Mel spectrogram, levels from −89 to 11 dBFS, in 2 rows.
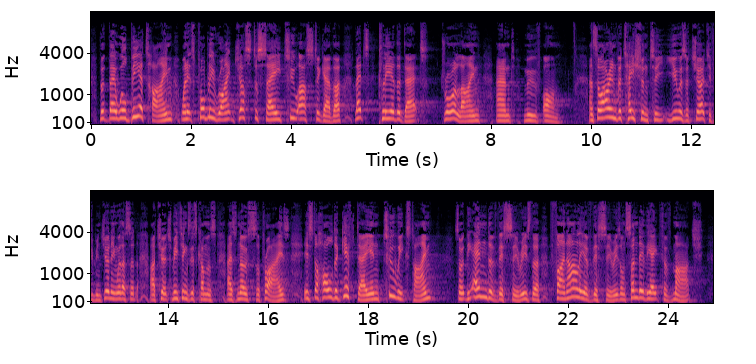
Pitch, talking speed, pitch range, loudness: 195 Hz, 190 wpm, 170-230 Hz, -19 LUFS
